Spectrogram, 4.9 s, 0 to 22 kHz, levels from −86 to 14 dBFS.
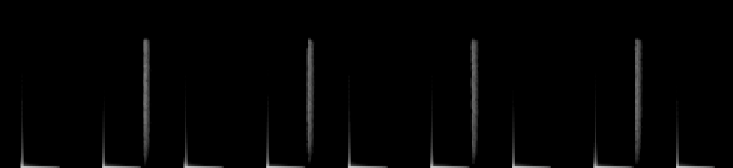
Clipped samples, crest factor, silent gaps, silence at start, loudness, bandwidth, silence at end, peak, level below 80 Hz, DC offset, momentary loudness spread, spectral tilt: under 0.1%; 16 dB; 0.40-0.69 s, 1.01-1.24 s, 1.49-1.78 s, 2.10-2.32 s, 2.58-2.87 s, 3.19-3.42 s, 3.67-3.96 s, 4.28-4.51 s; 0.15 s; -21 LUFS; 14 kHz; 0.2 s; -2 dBFS; -18 dBFS; under 0.1%; 11 LU; -9.5 dB/octave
